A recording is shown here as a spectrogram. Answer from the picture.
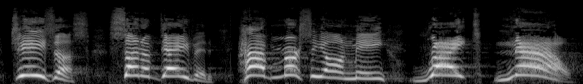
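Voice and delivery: full-force, high-pitched yell; Baptist preacher shout. Shown as a demonstration. Preacher showing how the blind beggar really said it, full shout. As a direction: shout a demand, stretching the last words out slowly. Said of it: "get all Baptist preacher on you".

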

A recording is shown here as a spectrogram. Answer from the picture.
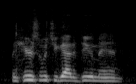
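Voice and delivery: usual speaking voice

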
